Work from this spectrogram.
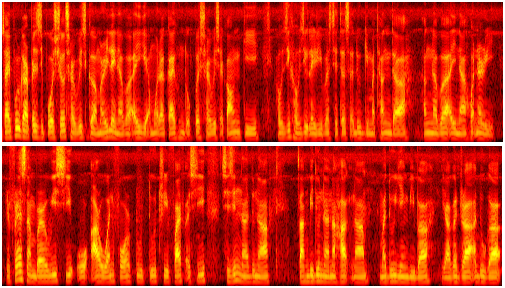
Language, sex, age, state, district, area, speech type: Manipuri, male, 18-30, Manipur, Chandel, rural, read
